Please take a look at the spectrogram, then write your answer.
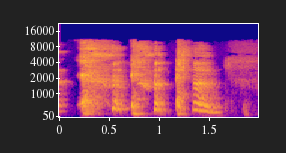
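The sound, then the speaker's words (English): A loud coughing fit: four harsh coughs in quick succession, ending in a softer wheezy breath or throat clear. “There's that cough attack I said that.”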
